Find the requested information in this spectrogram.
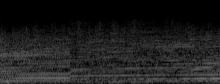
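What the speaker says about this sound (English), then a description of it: "There goes the full throttle right there." A race car engine on a road course roars at full throttle, a sustained high-revving drone that steps up in pitch partway through, heard alone without speech.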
